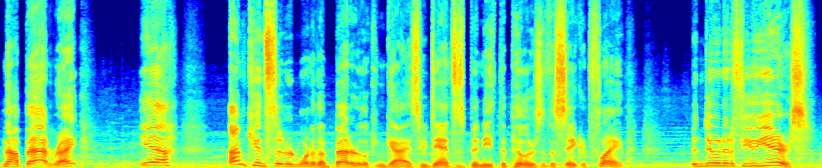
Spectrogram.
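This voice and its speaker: Breezy young male dancer, self-assured, animated pitch, easygoing, video game, faint music. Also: moderate pace, exaggerated voice. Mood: delighted, boastful. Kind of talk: video game character acting.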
